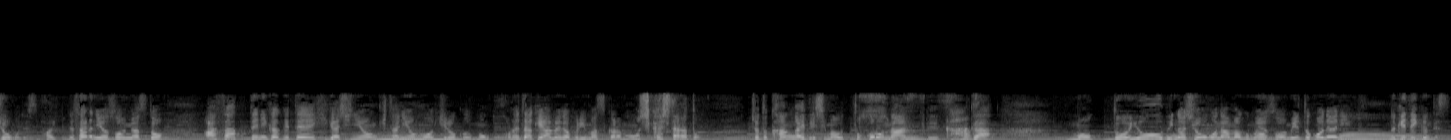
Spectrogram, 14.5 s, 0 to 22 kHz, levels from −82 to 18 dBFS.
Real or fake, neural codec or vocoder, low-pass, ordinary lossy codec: real; none; 7.2 kHz; none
